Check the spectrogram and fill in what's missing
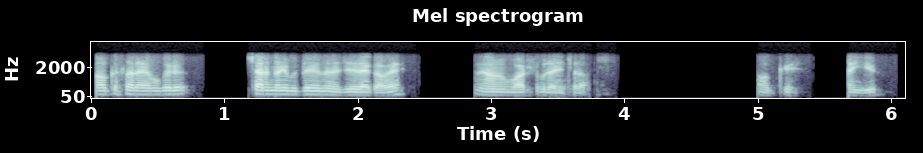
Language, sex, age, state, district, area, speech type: Malayalam, male, 30-45, Kerala, Idukki, rural, conversation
